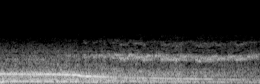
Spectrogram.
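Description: A car pulling up and stopping, its engine tone sliding steadily lower in pitch as it slows over a constant, fairly loud road and tire noise.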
